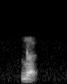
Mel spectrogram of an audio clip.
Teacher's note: 注意 look 只是一个恶的音，不要动嘴唇，不要撅嘴，放松张嘴。乐，快乐的乐。Look.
